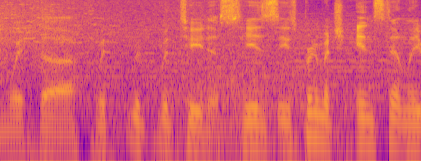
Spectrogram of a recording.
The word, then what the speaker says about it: Tidus: In the in in the second day on Destiny Islands in Kingdom Hearts, Waka correctly pronounces uh Tetus's name. Um he says, "Me and Tetus are going to go do some exploring today."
